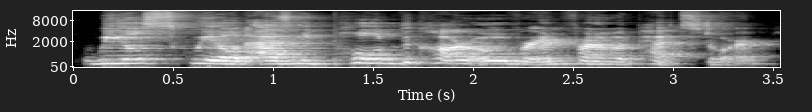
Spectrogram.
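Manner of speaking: ordinary delivery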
